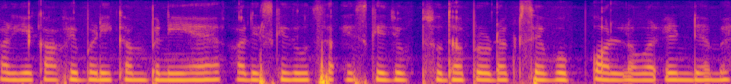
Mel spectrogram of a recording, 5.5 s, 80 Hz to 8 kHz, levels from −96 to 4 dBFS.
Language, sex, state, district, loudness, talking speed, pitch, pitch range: Hindi, female, Bihar, Vaishali, -20 LUFS, 220 wpm, 240 Hz, 235-245 Hz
